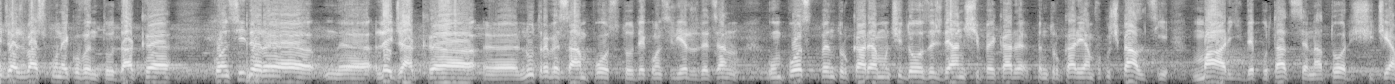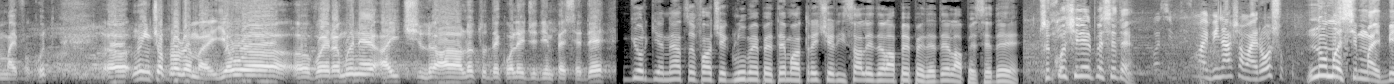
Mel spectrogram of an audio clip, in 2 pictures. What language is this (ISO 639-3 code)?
ron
